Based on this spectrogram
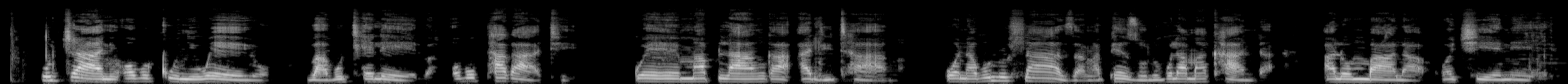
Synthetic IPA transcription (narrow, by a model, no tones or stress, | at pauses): ut͡ʃʼaniʔoβuǃuɲiwɛjɔ | βaβutʰɛlɛlwaoβupʰaɣatʰi | ɣwɛmapʼlaŋkʼaːlitʰaːŋa | βɔnaβuluɬazaŋapʰezuluβulamakʰandʱaː | lom̩βalaot͡ʃʼijɛnɛːjɔ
